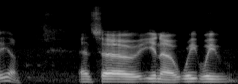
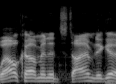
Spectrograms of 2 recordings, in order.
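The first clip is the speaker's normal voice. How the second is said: put-on intercom announcer voice; 3 semitones higher than usual. A voice actor demonstrating his guide character's announcement, Pizzaplex intercom voice. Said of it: "the intercom voice of the Pizzaplex".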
